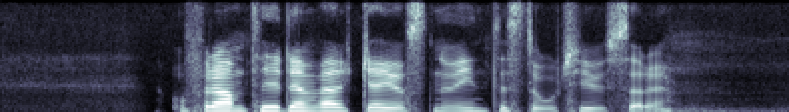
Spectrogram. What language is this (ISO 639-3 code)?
swe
